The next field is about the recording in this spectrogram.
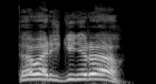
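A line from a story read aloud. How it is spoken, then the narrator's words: Shout. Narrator (Russian): закричал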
